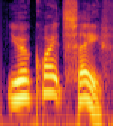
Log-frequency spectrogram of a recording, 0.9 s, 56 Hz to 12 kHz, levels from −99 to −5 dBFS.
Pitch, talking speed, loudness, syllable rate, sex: 180 Hz, 255 wpm, -15 LUFS, 8.2 syllables/s, male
